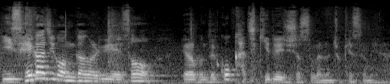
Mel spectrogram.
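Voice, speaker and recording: A man's voice: medium pitch, wildly swooping pitch, quick pace, background noise. A male pastor preaching a sermon, stressing his points and repeating key words for emphasis.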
